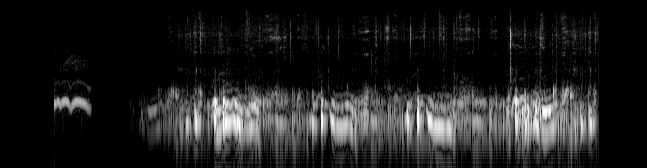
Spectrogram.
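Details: Pigeon cooing: a brief clear tone opens, then a dense, continuous layer of low, wavering, throaty coos that rise and fall in overlapping phrases for about five seconds.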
